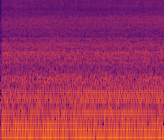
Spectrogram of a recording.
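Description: Yamaha Ténéré motorcycle engine running at a steady cruising speed on a gravel track, its note holding an even pitch, over a steady rush of wind and tyre noise, heard from the rider's helmet.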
